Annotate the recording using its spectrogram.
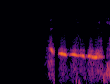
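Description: A person making a single high, thin note about a second in, held for under a second and sliding slightly down in pitch, with breath noise around it.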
